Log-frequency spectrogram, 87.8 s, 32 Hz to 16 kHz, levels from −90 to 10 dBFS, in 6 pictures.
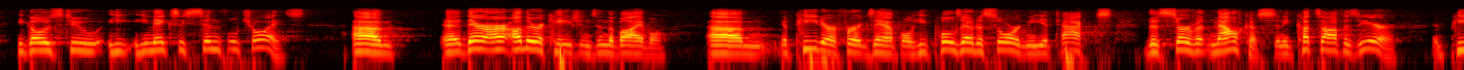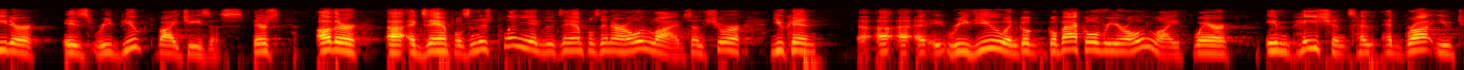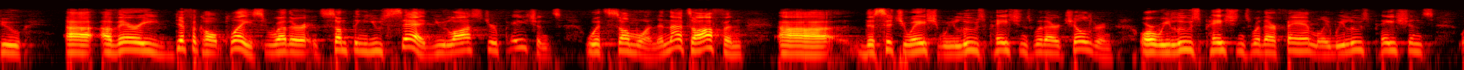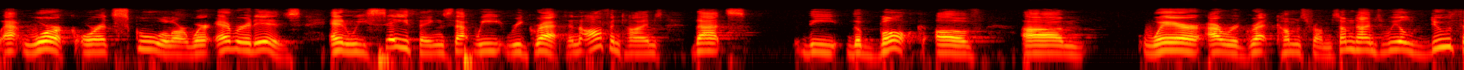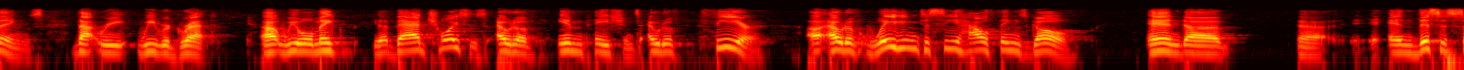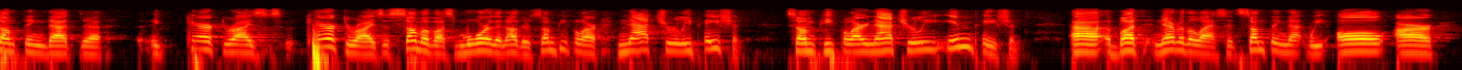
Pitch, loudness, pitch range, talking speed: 170 Hz, -27 LUFS, 150-185 Hz, 145 wpm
